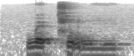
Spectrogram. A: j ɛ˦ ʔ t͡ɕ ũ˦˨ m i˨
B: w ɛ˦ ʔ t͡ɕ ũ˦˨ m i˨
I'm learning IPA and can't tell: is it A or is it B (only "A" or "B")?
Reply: B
